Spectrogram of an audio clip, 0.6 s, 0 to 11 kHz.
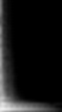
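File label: HR16 conga high; Crypton - DrumBase5000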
